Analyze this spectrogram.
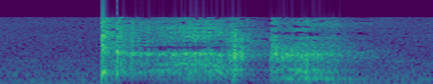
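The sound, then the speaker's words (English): A person who has taken a cough drop coughs twice: a sharp, harsh burst followed a moment later by a second, rougher cough that trails off, with no talking. “This cough drop is doing nothing for me.”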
